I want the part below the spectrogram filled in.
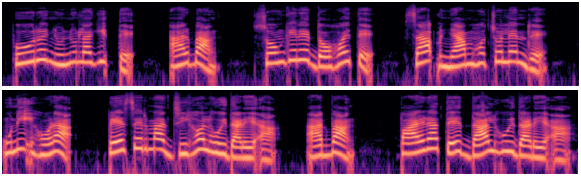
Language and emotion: Santali, neutral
